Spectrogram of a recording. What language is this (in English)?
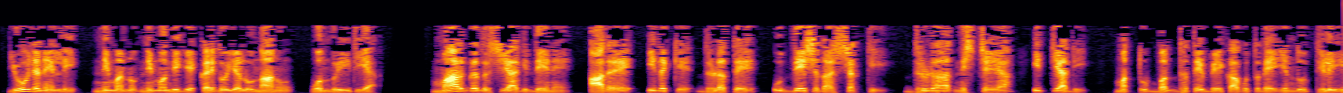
Kannada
